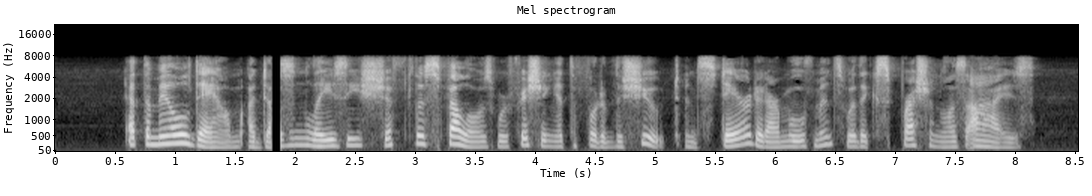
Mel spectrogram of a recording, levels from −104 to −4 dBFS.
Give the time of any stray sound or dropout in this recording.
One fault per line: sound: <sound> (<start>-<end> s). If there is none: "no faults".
sound: dropout (1.8-1.9 s)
